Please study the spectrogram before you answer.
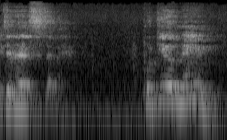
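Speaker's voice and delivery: ordinary talk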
